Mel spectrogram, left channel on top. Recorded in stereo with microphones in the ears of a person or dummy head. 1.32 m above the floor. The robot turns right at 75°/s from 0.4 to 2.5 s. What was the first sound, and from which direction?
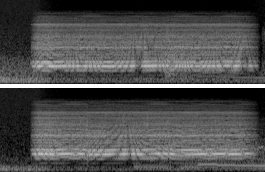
Only background noise.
